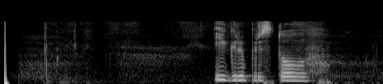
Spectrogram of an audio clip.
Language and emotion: Russian, neutral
